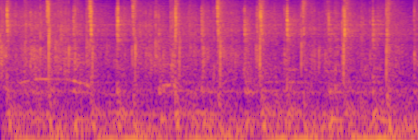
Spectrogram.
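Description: A live band playing: a steady drum beat of sharp hits, about three or four a second, over a pulsing bass guitar, with guitars and keyboard.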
